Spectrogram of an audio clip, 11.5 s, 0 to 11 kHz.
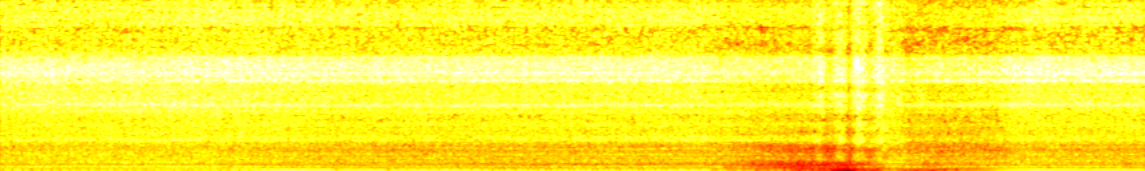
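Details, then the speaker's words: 1978 Chevy C10 350 V8 idling after a new Edelbrock intake, water pump, belts, thermostat and hoses; steady even low burble, no miss or stumble, running smooth and clean where it used to misfire. Normal idle. "better than it used to. A lot more smooth and clean. Hopefully there's no more misfires like it used to have. Man, that thing's purring like a kitten now."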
